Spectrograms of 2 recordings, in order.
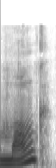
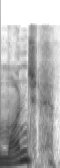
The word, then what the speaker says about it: Monch: Ja, du weißt, dass Pharao Monch so ausgesprochen wird. Viele, viele nennen, nennen ihn ja falsch und sagen Pharao Monk. Ja, es ist aber Monch, weil der als Kind nämlich den Spitznamen Monchichi hatte.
